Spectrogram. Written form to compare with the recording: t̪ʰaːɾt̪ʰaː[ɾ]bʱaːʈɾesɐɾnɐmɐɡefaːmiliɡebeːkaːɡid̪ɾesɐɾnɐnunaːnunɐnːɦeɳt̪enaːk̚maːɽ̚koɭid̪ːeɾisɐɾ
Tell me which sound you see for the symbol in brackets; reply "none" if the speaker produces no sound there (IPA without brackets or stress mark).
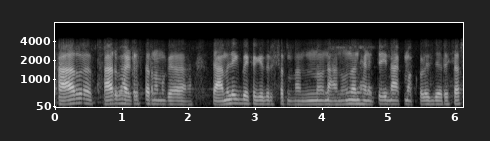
ɾ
